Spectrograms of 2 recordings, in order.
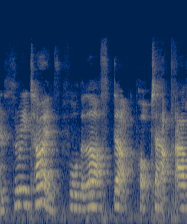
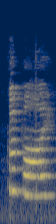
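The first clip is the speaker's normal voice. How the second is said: high, louder called goodbye; calling goodbye; 10 semitones higher, 6 dB louder than usual. A narrator's reading. Little girl calling goodbye to Gumboot, high call. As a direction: call after him kindly. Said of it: "called the little girl".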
